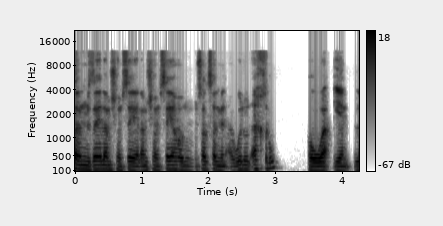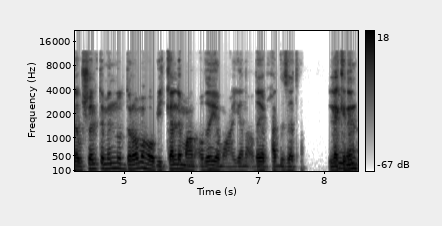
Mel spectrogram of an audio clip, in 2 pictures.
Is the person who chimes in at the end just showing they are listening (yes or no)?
yes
